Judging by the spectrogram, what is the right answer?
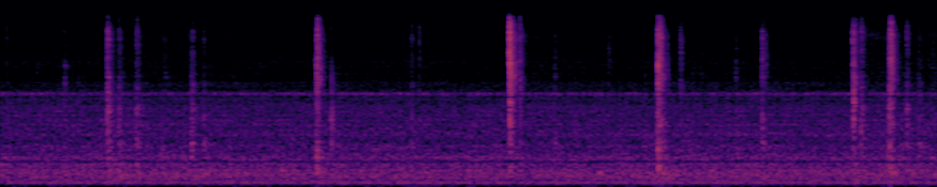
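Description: Irregular small clicks and taps of a screwdriver and small parts against a U-matic video recorder's metal deck mechanism while the worm-drive pulley assembly is put back together, about nine in all, the loudest about five and six and a half seconds in, over a faint steady hiss.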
